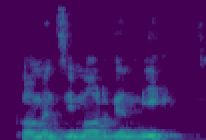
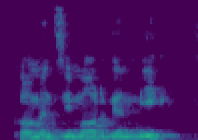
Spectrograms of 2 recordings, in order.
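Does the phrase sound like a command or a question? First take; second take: question; question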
